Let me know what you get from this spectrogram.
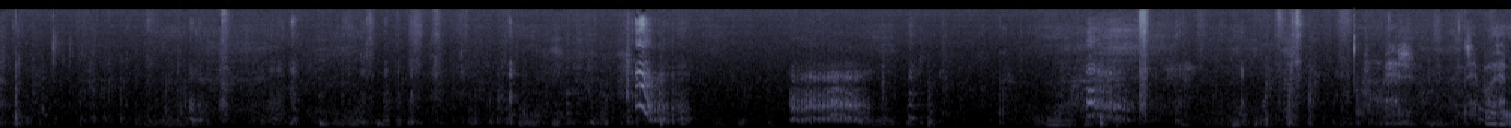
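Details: Cavalier King Charles Spaniel dogs indoors giving scattered high squeaky whines and brief low growling bursts, with louder squealing stretches around the middle and later, over soft handling noise in a small room.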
